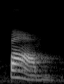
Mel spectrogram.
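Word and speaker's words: palm: बाद में आता है पाम पाम मींस हथेली पाल्म नहीं होता है इट्स पाम नेक्स्ट आता है आमंड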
